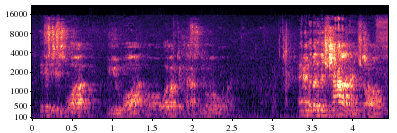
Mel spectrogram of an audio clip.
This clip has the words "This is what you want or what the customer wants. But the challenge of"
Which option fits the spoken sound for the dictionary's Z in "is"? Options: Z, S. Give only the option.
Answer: Z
